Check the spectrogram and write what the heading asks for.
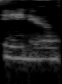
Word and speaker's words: Anu: My name, fortunately, is two syllables. It's Anu.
